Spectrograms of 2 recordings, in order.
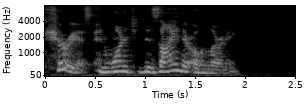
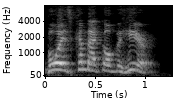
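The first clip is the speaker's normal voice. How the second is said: put-on teacher calling kids back, raised pitch; yelling; 5 semitones higher, 8 dB louder than usual. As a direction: call out loudly across the playground. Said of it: "I began to yell at the kids".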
